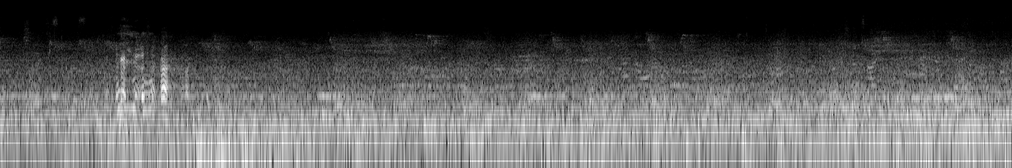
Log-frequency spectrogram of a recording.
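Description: A crowd of people murmurs in the distance outdoors.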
